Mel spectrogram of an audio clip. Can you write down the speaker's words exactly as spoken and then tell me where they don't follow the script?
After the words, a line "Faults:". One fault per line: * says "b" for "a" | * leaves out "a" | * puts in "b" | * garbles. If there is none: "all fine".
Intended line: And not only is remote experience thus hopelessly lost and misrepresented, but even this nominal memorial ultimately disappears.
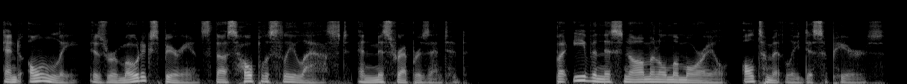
And only is remote experience thus hopelessly last and misrepresented, but even this nominal memorial ultimately disappears.
Faults:
* leaves out "not"
* says "last" for "lost"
